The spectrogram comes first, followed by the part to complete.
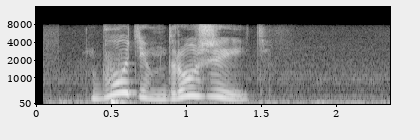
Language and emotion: Russian, positive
